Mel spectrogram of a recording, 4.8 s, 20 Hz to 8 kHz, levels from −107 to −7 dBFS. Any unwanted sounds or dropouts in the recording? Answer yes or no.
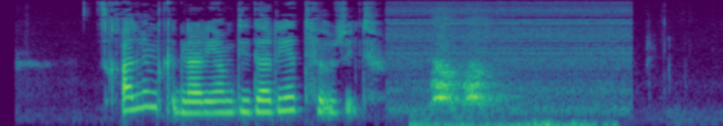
yes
